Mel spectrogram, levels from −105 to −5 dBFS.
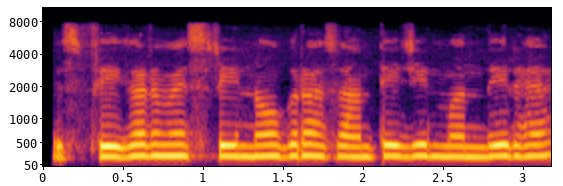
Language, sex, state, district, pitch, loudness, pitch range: Hindi, female, Bihar, Jahanabad, 225 Hz, -17 LUFS, 220-230 Hz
